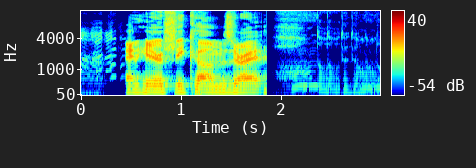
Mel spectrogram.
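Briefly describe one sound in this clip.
A man laughs heartily, close to a microphone.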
